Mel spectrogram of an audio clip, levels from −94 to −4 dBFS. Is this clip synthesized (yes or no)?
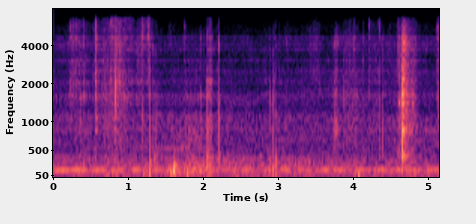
yes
